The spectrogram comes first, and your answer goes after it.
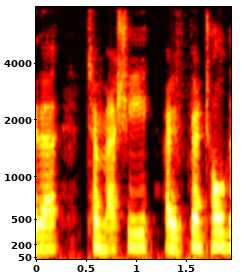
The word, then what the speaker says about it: Tameshi: We don't need the Tashimi here. Or Tameshi, I'm sorry. I'm sure a bunch of people in the comment section are upset that I keep on butchering how you say that. Tameshi.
